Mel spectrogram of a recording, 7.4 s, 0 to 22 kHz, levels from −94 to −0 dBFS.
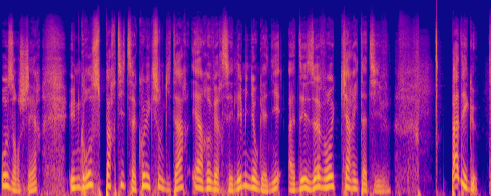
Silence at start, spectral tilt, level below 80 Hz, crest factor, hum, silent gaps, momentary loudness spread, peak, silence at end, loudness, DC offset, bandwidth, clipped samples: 0.05 s; -5 dB/octave; -38 dBFS; 20 dB; none; none; 13 LU; 0 dBFS; 0.2 s; -21 LUFS; under 0.1%; 15.5 kHz; under 0.1%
